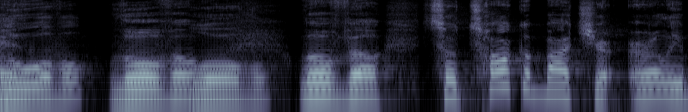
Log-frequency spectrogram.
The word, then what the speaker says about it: Louisville: to Columbus you're from Kentucky right Lou Louisville Louisville how do you say Louisville Louisville Louisville louville so talk about your early Beginnings in radio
